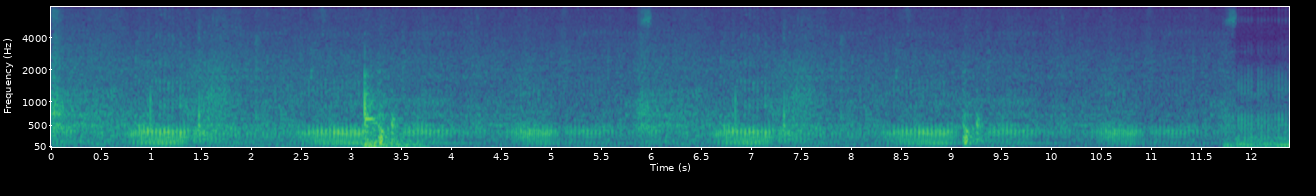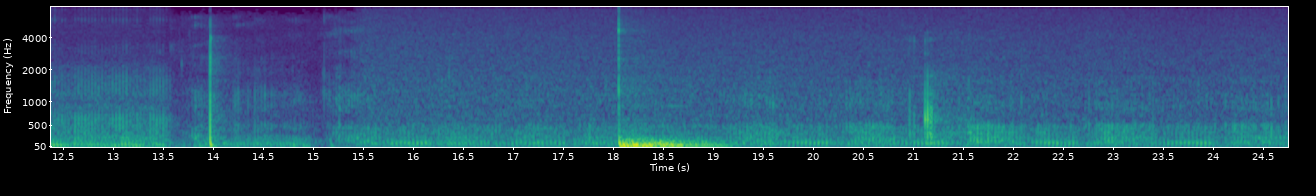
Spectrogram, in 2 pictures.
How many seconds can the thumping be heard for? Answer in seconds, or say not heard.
2 s.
